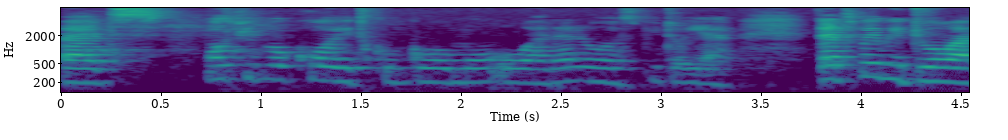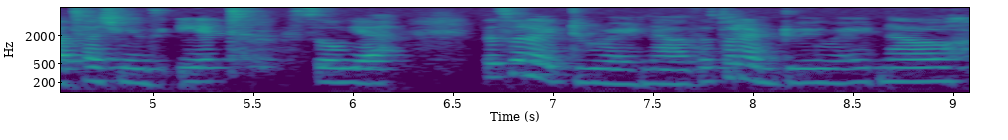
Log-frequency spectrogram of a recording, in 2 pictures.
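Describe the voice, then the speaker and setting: A woman with a Zimbabwean accent speaks at a medium pitch and a moderate pace. Her intonation is monotone and flat, with noticeable background noise behind her. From Zimbabwe, Harare. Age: 20s. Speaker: YouTuber, medical student. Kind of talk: casual Q&A vlog. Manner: chatty, repetitive.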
